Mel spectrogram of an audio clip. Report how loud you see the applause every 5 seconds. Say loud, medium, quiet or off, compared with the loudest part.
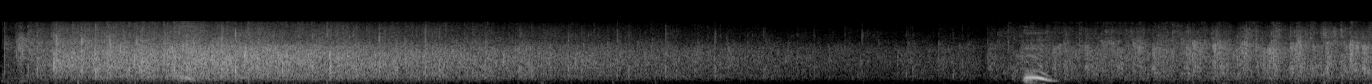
loud, quiet, medium.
